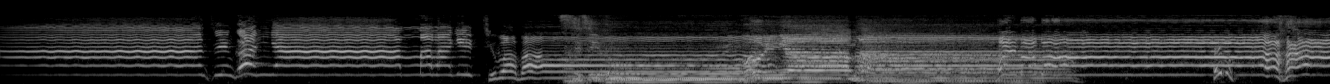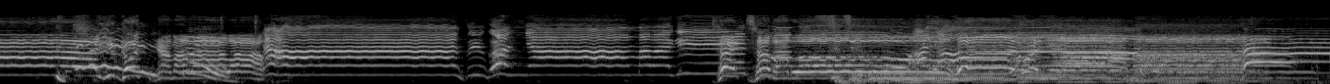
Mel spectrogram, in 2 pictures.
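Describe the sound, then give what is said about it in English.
The Lion King cast performs songs from the show live at NPR's Tiny Desk: strong sung voices hold long, high notes with vibrato, layered into harmonies that swell and shift, filling the whole clip at a steady, loud level. “It's a live performance of four songs from the show.”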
